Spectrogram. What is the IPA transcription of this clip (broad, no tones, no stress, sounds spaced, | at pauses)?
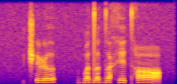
t͡ʃʼ i ɭ ə | b a d̪ a d̪ a x e t̪ʰ ɑ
